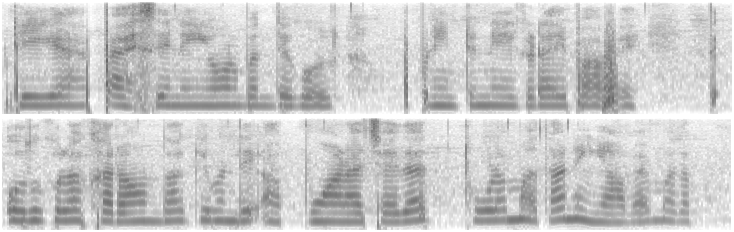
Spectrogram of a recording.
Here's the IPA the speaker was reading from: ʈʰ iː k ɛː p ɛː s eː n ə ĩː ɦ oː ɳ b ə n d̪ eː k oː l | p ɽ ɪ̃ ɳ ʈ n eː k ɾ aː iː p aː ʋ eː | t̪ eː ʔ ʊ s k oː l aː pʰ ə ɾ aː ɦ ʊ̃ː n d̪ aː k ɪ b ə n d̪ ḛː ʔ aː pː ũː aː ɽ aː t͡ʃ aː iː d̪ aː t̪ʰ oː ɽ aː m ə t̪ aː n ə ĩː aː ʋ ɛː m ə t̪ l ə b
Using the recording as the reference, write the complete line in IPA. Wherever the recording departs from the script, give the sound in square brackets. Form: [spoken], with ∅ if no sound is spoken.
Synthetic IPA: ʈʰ iː k ɛː p ɛː s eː n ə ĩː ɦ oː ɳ b ə n d̪ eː k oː l | p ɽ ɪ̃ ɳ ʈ n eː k [ɽ] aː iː p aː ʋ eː | t̪ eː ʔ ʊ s k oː l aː [kʰ] ə ɾ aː ɦ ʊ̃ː n d̪ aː k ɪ b ə n d̪ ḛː ʔ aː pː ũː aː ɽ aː t͡ʃ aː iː d̪ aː t̪ʰ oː ɽ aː m ə t̪ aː n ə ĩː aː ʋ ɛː m ə t̪ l ə b

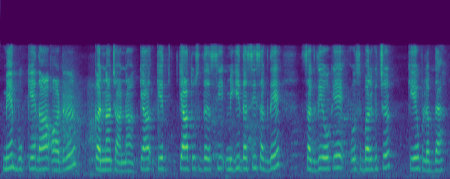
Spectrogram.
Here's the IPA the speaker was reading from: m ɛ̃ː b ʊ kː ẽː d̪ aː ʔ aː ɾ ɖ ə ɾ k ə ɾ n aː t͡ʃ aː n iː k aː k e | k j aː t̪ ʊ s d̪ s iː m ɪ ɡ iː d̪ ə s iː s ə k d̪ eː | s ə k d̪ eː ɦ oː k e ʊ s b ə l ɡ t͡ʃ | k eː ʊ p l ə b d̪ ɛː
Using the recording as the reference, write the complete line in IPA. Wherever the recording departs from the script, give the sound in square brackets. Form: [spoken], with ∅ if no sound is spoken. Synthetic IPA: m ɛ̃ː b ʊ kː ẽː d̪ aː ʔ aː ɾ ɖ ə ɾ k ə ɾ n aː t͡ʃ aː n [aː] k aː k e | k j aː t̪ ʊ s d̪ s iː m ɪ ɡ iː d̪ ə s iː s ə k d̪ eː | s ə k d̪ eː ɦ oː k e ʊ s b ə [ɾ] ɡ t͡ʃ | k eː ʊ p l ə b d̪ ɛː

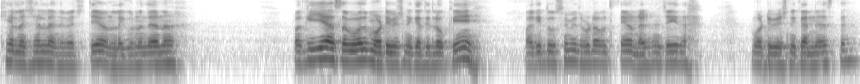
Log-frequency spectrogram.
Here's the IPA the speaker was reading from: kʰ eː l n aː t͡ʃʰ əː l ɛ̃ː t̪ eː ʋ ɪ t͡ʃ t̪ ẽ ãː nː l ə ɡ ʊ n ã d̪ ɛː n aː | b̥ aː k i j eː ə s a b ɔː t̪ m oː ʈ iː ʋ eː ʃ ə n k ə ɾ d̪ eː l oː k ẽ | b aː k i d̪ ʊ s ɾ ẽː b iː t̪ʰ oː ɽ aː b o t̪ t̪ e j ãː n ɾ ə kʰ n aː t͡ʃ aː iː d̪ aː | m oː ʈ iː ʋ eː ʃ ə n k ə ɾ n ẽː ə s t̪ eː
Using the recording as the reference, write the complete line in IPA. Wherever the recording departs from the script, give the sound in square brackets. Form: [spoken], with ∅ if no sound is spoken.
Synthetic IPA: kʰ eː l n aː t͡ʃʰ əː l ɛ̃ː [d̪] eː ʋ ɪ t͡ʃ t̪ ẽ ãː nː l ə ɡ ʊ n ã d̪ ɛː n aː | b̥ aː k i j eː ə s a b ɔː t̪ m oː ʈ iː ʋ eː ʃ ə n k ə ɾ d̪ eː l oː k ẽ | b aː k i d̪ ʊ s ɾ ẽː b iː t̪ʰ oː ɽ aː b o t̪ t̪ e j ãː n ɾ ə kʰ n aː t͡ʃ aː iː d̪ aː | m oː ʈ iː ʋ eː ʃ ə n k ə ɾ n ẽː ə s t̪ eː

